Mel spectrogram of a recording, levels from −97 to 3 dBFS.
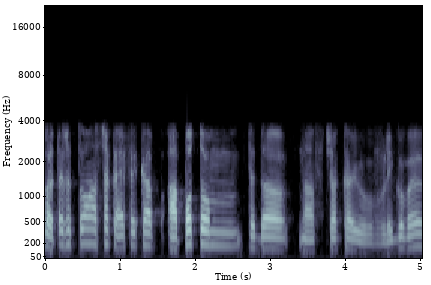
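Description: No technical faults can be heard in this speech.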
